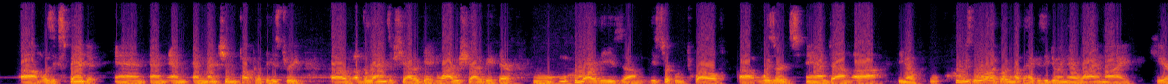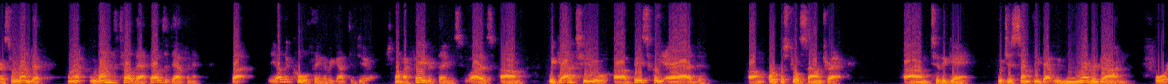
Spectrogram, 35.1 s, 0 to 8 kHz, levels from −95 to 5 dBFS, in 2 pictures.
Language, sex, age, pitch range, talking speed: English, male, 30-49, 110-130 Hz, 185 wpm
